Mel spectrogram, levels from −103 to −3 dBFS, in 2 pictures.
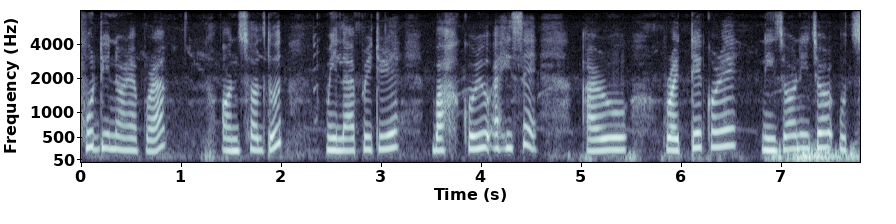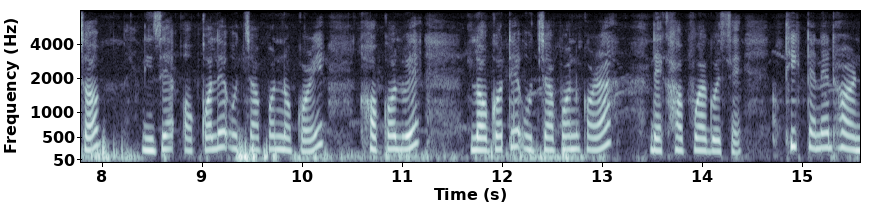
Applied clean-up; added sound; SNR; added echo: none; none; none; none.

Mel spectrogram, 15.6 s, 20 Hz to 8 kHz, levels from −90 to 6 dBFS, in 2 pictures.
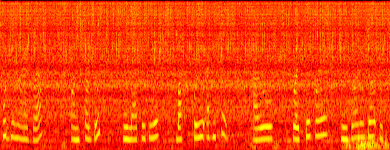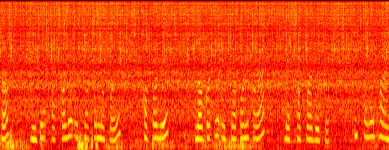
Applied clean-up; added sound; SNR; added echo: none; Sink (filling or washing); 0 dB; none.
